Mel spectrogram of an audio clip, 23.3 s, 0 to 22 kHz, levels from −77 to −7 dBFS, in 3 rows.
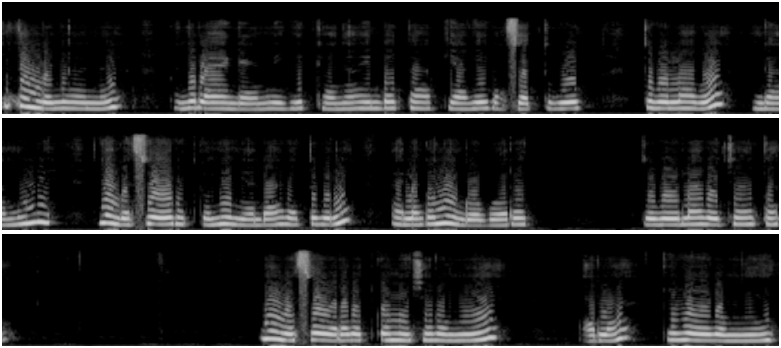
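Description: From start to finish the speech is pushed well past the limit of some stage in the chain, so its peaks are sliced flat. This is hard clipping: the level sits about 21 dB beyond what the stage can pass, and around a tenth of all samples land on the ceiling. The result is a constant harsh fuzz on every loud syllable, not occasional crackle. The sharp corners of the flattened tops give it a gritty, buzzing edge. Soft saturation or a limiter would only round or thicken the peaks.

Running through the whole clip as well, the voice sounds rough and grainy, with a hiss-like texture filling the gaps between its harmonics and nothing at all above 11.6 kHz. The likely cause is low-delay AAC compression (AAC-ELD) at a rate that fits about 32 kbps. Its very short frames cannot separate the pitch harmonics cleanly, so the coder's noise shows plainly. Ordinary long-frame codecs at similar rates tend instead to smear or warble, and a simple low-pass filter would leave the remaining band clean.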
